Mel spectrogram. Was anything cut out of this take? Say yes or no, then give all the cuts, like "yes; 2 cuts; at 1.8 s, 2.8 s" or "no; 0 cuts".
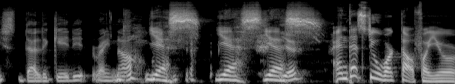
yes; 1 cut; at 3.3 s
